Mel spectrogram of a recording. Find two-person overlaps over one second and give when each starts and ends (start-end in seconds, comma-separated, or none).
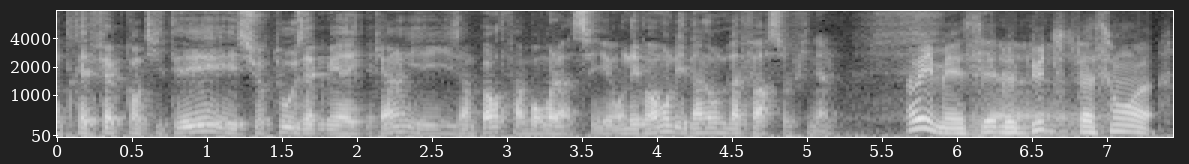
none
